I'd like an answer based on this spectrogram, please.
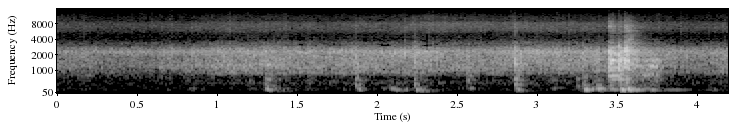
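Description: Chicken going into the hot steel inner pot of an Instant Pot on sauté and sizzling, with a spatula knocking and scraping against the pot. The loudest burst comes about three and a half seconds in.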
